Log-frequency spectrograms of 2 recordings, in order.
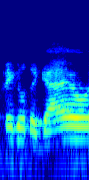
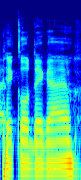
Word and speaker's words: pico de gallo: And I put that in the queso, and then of course you put some fresh pico de gallo in it. And I mean, yes, I use the pickle de gallo.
